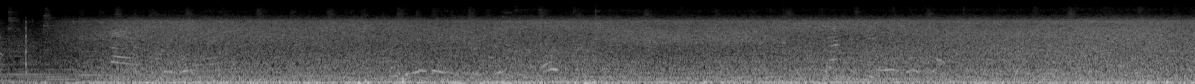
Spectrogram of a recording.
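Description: Cane Creek Falls, a pair of waterfalls seen from a hiking overlook, gives a steady broadband roar of rushing water that holds at an even level for the whole stretch with no pauses.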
